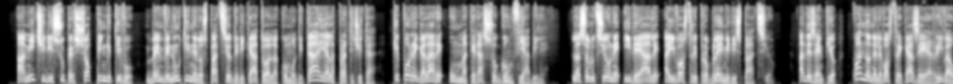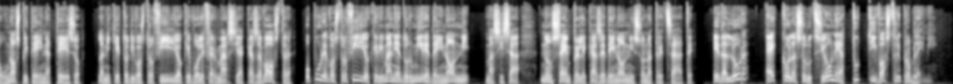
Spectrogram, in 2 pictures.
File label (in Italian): Televendite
